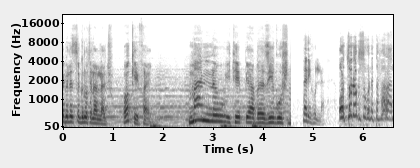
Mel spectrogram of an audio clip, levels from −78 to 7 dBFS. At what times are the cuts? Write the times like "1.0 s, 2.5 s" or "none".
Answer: 4.5 s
